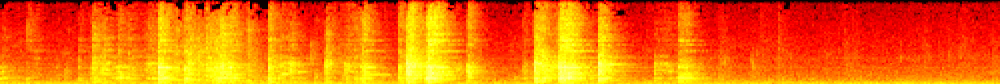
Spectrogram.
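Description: A dog eating from a stainless steel bowl in a wire stand, the bowl clinking and ringing as the dog pushes at it, in a run of irregular clatters that stop about seven seconds in.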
